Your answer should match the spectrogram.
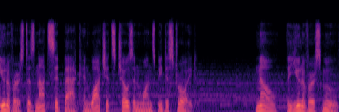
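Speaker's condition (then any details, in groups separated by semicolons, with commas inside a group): No condition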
